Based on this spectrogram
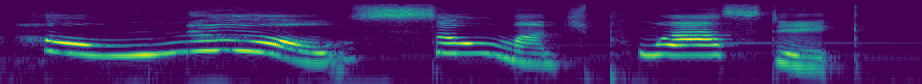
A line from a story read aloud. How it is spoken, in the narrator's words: wailed Ruby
